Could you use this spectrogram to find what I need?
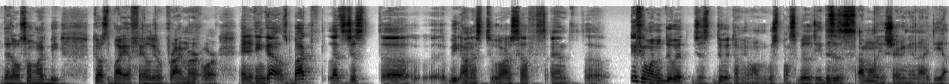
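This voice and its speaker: A man's somewhat breathy voice, very deep and low in pitch, with a dark, mellow tone at a moderate pace. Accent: Polish. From Poland. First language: Polish. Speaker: firearms hobbyist. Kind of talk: tutorial. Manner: halting.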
